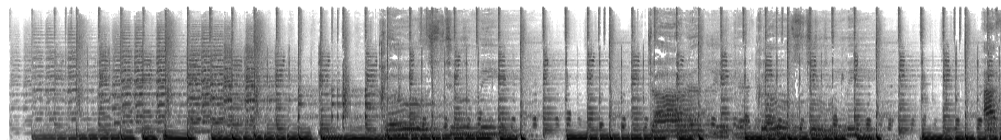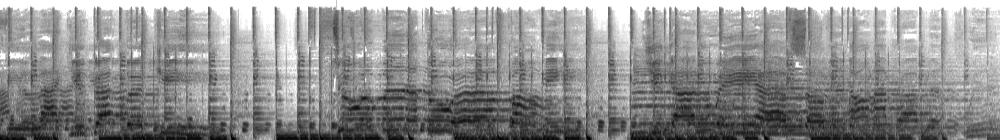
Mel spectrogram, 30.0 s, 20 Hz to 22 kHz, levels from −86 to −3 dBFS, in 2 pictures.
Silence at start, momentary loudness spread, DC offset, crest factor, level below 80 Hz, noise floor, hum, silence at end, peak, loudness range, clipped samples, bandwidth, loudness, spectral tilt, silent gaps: 0.4 s; 8 LU; under 0.1%; 10 dB; -14 dBFS; -31 dBFS; none; 0 s; 0 dBFS; 2 LU; under 0.1%; 17.5 kHz; -12 LUFS; -5.5 dB/octave; none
